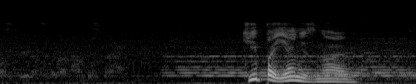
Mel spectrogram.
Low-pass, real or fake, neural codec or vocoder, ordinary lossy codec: 7.2 kHz; real; none; MP3, 48 kbps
